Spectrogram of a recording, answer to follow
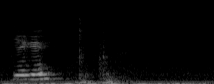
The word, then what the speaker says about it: llegue: If you were to just switch over to the A, you would have, or the E, you would have llegue. So to preserve the hard G sound, you add a U.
